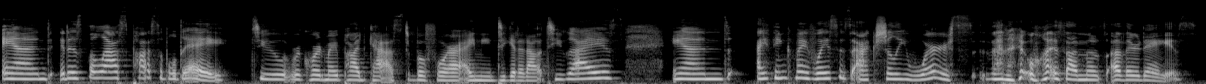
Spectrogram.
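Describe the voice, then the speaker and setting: A woman hosting her own podcast, her voice hoarse from a cold, chatting in an upbeat way and laughing often. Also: fairly high pitch, measured pace. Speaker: podcast host, life and business coach. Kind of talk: solo podcast talk.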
